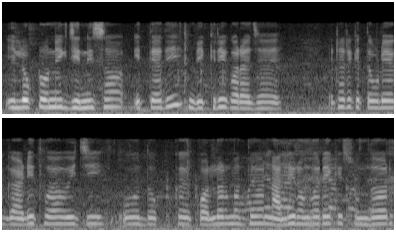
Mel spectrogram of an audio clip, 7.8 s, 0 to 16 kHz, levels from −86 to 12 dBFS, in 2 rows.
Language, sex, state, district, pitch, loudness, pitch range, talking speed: Odia, female, Odisha, Khordha, 225 Hz, -19 LUFS, 210-235 Hz, 135 wpm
